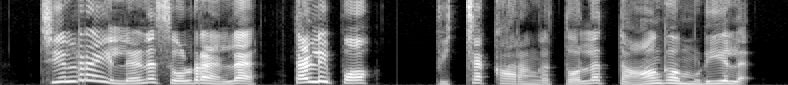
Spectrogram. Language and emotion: Tamil, angry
